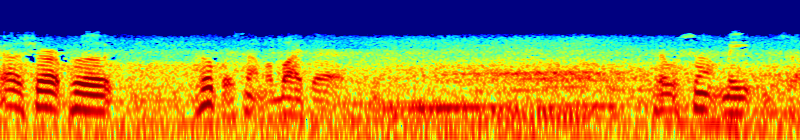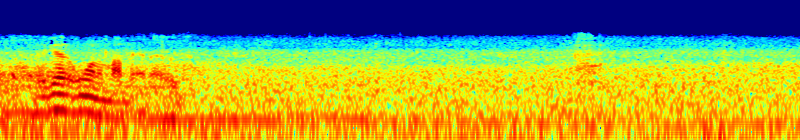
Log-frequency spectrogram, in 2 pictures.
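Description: A shallow river flows and ripples nearby.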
